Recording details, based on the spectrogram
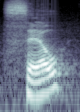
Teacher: céu é o ditongo aberto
